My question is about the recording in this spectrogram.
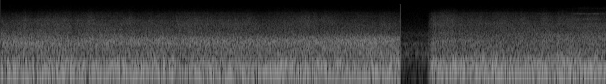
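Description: Steady road and engine noise of a car driving at speed on a highway, with a brief drop to near silence about four seconds in.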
